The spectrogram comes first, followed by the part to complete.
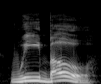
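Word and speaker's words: Wibaux: in y boxes how it's spelled but we pronounce it how weeo that's right weebo Montana okay that storm now with the warned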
